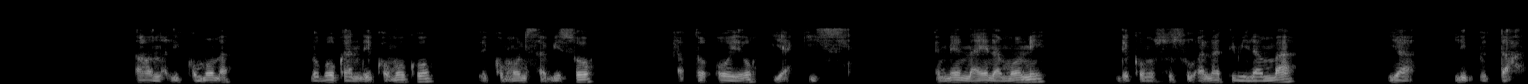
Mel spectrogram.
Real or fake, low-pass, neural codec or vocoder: fake; 5.4 kHz; codec, 16 kHz, 4.8 kbps, FACodec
